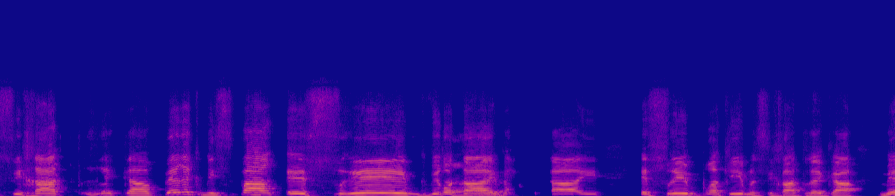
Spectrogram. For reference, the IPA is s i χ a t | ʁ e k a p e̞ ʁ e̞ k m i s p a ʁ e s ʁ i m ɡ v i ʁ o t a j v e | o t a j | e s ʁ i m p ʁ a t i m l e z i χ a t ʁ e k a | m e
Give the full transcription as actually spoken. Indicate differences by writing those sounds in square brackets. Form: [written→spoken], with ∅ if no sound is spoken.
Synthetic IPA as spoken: s i χ a t | ʁ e k a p e̞ ʁ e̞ k m i s p a ʁ e s ʁ i m ɡ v i ʁ o t a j v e | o t a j | e s ʁ i m p ʁ a [t→k] i m l e [z→s] i χ a t ʁ e k a | m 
